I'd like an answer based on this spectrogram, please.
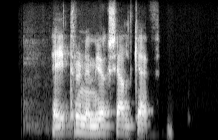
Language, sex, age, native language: Icelandic, male, 30-39, Icelandic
